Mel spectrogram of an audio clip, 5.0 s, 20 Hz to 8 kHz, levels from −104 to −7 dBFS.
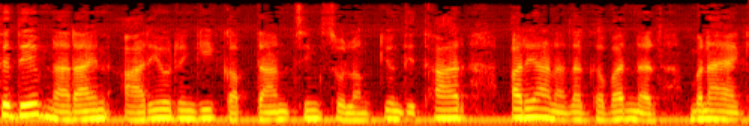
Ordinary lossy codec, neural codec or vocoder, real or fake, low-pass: none; none; real; 7.2 kHz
